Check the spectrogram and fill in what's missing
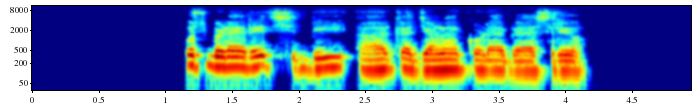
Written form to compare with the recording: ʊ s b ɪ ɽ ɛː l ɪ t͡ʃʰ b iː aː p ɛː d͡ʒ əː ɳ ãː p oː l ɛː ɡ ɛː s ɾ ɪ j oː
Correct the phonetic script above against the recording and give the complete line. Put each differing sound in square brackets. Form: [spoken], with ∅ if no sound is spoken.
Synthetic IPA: ʊ s b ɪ ɽ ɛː [ɾ] ɪ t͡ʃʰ b iː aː [k] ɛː d͡ʒ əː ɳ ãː [k] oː [ɽ] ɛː [b] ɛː s ɾ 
